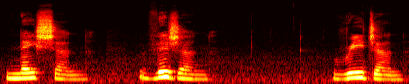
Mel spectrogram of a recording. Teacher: I O N endings tend to be a schwa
